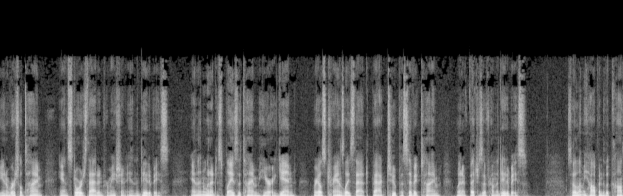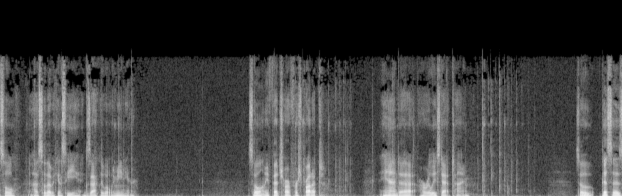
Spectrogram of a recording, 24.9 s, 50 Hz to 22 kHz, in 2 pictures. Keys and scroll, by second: 11.5 super+Tab.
